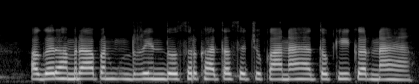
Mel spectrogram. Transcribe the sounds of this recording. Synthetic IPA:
ɐɡəɾɦɐmɾaɐpənɾɪnd̪oːsəɾkʰaːt̪aset͡ʃʊkaːnaɦɛt̪okikəɾnaɦɛː

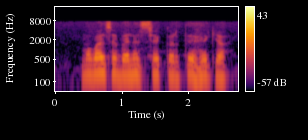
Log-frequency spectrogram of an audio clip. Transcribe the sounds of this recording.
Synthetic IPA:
moːbaːɪlsebɛːlə̃nst͡ʃeːkːɐɾt̪eɦɛ̃kjaː

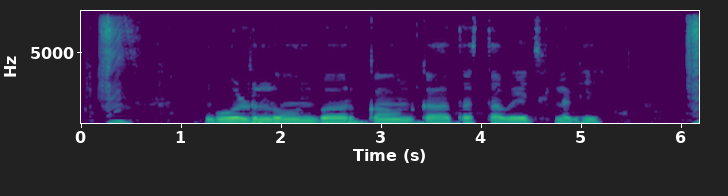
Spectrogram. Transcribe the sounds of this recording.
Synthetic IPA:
ɡoːlɖloːnbəɾkankad̪əst̪aːweːd͡ʒləɡʱiː

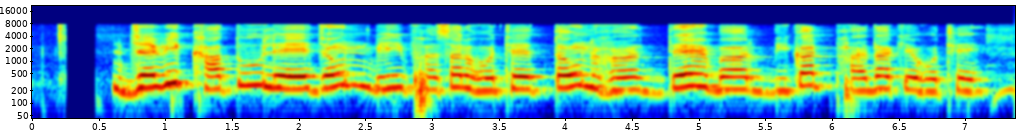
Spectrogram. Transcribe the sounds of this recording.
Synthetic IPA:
d͡ʒəwikʰːaːt̪ũled͡ʒəʊnbʱipʰəsəlɦot̪ʰet̪əʊnɦãd̪eɦbəɾbikəʈ̚pʰaːjd̪akeɦoːt̪ʰe

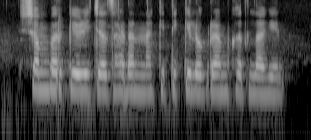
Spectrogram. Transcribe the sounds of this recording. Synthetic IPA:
ɕəmbəɾkeɭit͡ɕjad͡zʱaɽanːakit̪iːkiloɡɾamkʰət̪laɡel

